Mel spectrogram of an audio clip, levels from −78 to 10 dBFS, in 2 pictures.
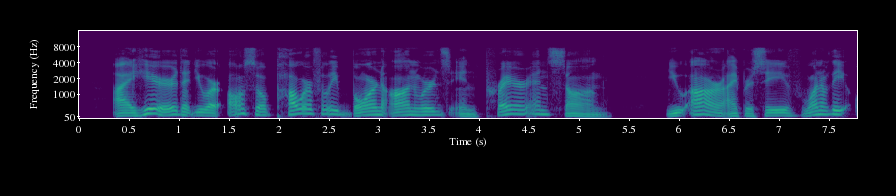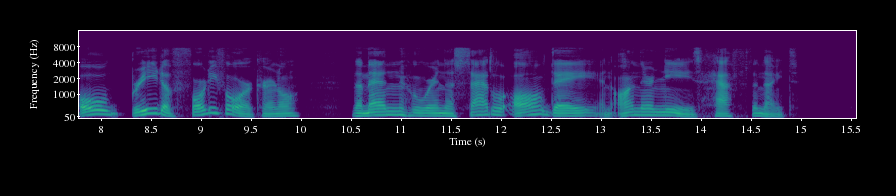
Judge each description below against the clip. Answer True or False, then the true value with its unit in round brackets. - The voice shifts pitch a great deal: True (7.0 semitones)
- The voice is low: True (125 Hz)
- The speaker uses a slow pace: False (160 wpm)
